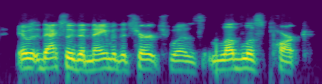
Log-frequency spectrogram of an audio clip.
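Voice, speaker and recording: A man speaks with a Southern US accent. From US South, central Alabama near Birmingham. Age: 40s. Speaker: church partnerships director at a charity. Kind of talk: podcast interview.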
